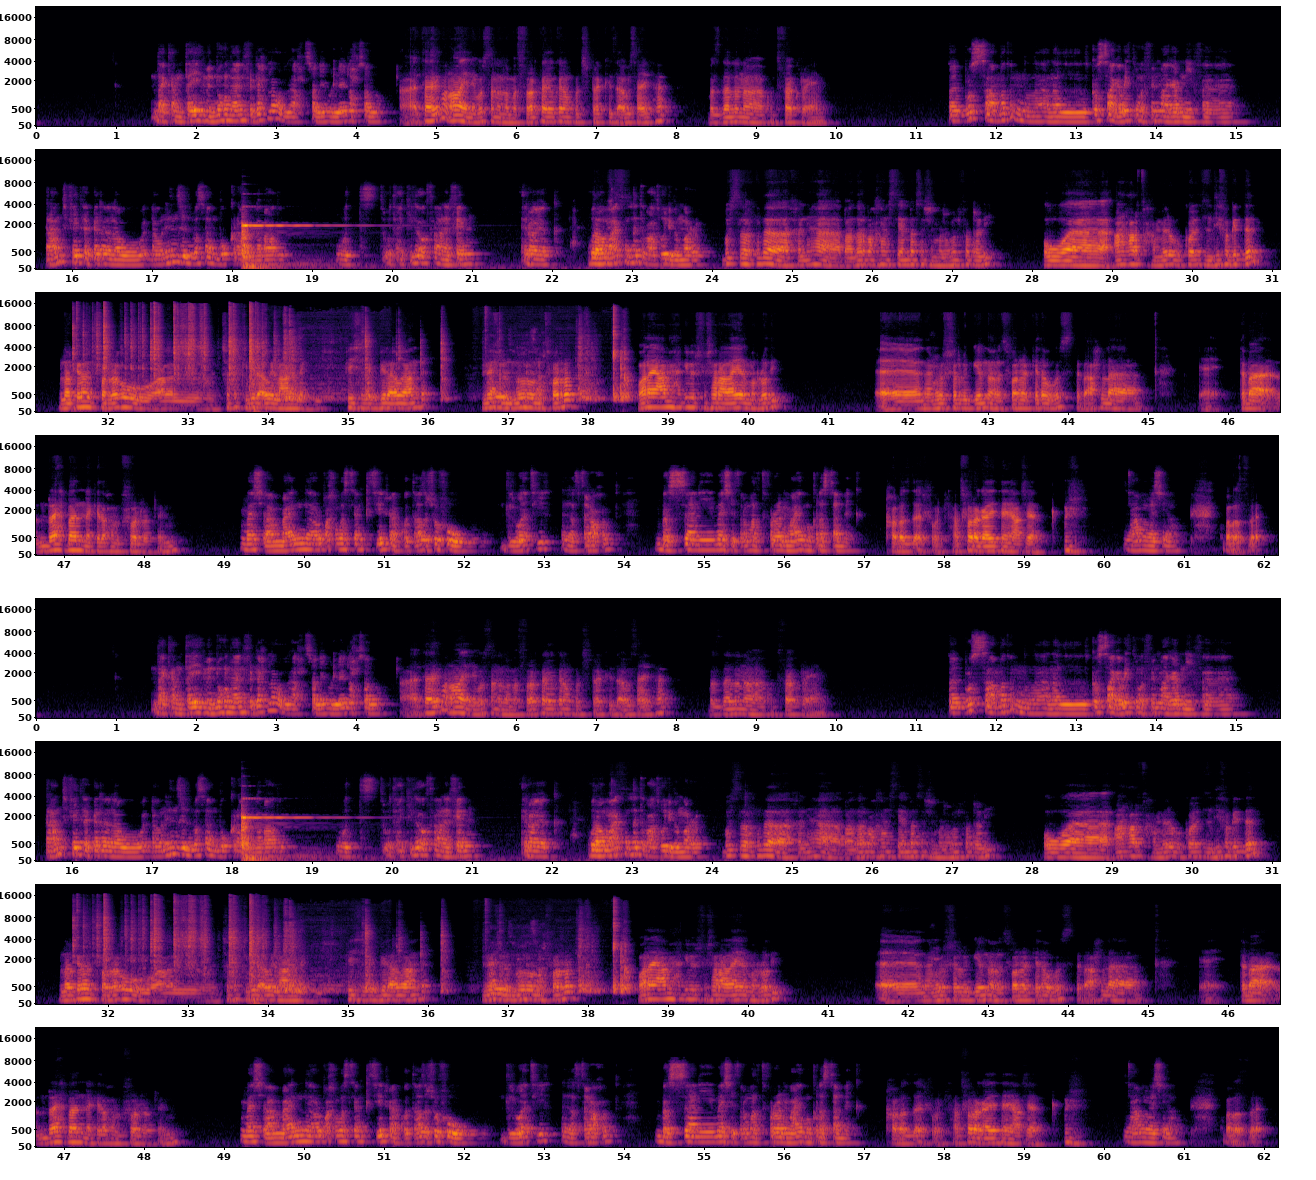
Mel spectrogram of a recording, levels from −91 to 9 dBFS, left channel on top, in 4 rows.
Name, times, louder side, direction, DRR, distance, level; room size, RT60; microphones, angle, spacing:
voice 1, 1.4-4.3 11.4-15.0 15.7-18.6 19.3-21.0 21.6-21.9 22.4-23.8 36.7-37.5 49.2-52.2 52.5-53.8 54.4-56.8 60.2-60.9, equal, 10° right, 1.6 m, -29 dB
voice 2, 4.5-7.9 8.4-9.8 22.5-22.7 24.1-27.5 28.1-30.9 31.4-34.7 35.0-36.0 36.7-37.9 38.6-40.4 41.6-45.2 45.6-45.9 46.2-48.4 57.3-59.2 59.5-59.7 61.1-61.9, left 3 dB, 85° left, 0.5 m, -28 dB
Piano, 18.1-19.9, left 2 dB, 50° right, 0.8 m, -24 dB
sound 1, 31.6-33.2 33.5-36.2 36.7-38.5, left 2 dB, 20° left, 0.9 m, -33 dB
4.6 x 2.1 x 2.3 m
head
